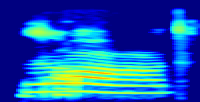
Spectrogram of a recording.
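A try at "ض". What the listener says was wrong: Yeah, so there's not a z, it's not a buzzing sound there. Zod.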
